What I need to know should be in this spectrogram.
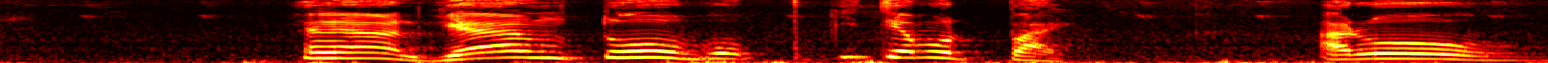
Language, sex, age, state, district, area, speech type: Assamese, male, 60+, Assam, Kamrup Metropolitan, urban, spontaneous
